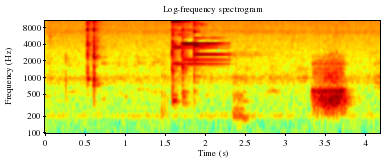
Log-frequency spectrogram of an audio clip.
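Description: Subscribe-button animation sound effects played through a computer: a click, then a second click with a short bell-like ding. Near the end comes a brief, louder burst of noise.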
